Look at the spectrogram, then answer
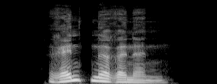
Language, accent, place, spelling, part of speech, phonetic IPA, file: German, Germany, Berlin, Rentnerinnen, noun, [ˈʁɛntnəʁɪnən], De-Rentnerinnen.ogg
- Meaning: plural of Rentnerin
